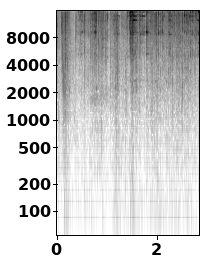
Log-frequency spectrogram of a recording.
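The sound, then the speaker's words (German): Keys jingle and clink as a key is passed over and handled, a steady run of small metallic rattles with a couple of brighter chinks, no voices. “Gib mal ah, den Schlüssel.”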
